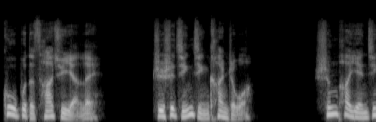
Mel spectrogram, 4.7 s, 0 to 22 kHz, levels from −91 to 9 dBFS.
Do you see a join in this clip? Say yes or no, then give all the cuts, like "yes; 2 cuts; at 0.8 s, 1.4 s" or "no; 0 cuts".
no; 0 cuts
